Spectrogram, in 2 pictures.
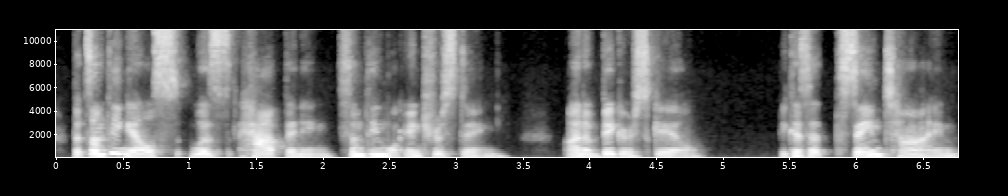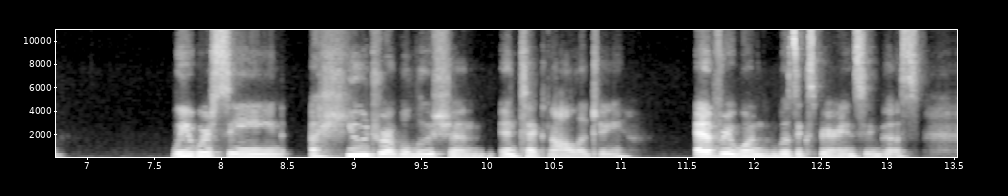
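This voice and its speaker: With a Spanish accent, a woman talks at a moderate pace against a quiet background, her medium-pitched voice swinging very widely and showing vocal fry. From US Northeast, suburbs of Boston. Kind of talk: presentation talk.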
